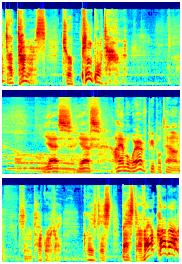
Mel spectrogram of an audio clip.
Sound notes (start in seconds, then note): none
